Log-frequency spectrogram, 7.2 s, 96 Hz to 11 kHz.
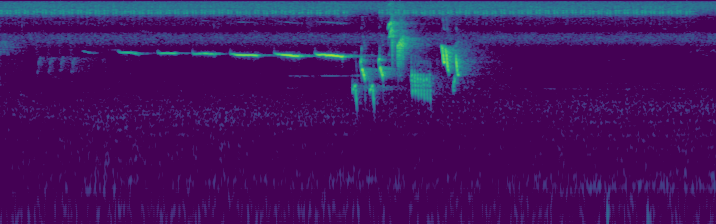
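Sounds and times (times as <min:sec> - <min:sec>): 
common nightingale Luscinia megarhynchos singing whistles and chirps: 0:00.0 - 0:04.9.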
